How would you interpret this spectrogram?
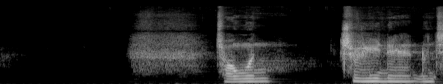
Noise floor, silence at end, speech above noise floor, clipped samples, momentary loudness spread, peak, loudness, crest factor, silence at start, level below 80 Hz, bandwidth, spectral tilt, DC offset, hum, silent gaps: -71 dBFS; 0 s; 50 dB; under 0.1%; 16 LU; -2 dBFS; -21 LUFS; 24 dB; 1.3 s; -66 dBFS; 16 kHz; -3 dB/octave; under 0.1%; 60 Hz at -60 dBFS; none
